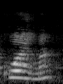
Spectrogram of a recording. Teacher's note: La palabra cuaima también tiene tres vocales y lo mismo, es una vocal cerrada, una vocal abierta y una vocal cerrada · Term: triptongo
